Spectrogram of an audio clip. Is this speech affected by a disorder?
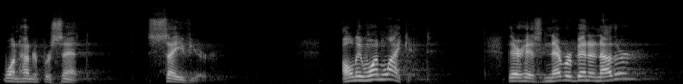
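No.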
